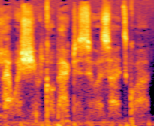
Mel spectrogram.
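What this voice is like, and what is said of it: Whispering. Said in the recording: “I don't know why I'm whispering?”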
